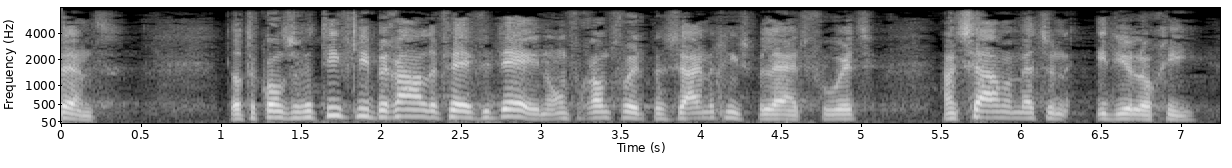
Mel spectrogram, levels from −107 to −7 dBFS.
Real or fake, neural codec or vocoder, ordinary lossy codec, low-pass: fake; vocoder, 44.1 kHz, 128 mel bands every 512 samples, BigVGAN v2; none; 7.2 kHz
